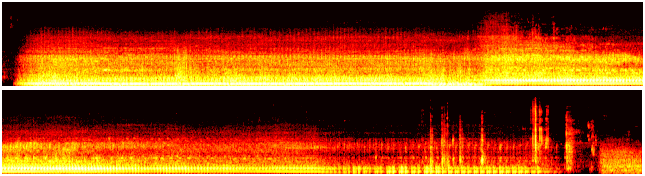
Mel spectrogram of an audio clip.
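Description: Quad bike (ATV) engine running as it is ridden across rough moorland grass. The engine note steps up about seven seconds in and drops back at about fourteen seconds as the quad slows to a stop, with a few knocks near the end.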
